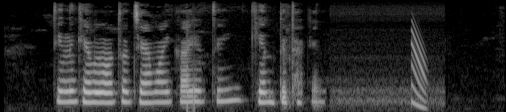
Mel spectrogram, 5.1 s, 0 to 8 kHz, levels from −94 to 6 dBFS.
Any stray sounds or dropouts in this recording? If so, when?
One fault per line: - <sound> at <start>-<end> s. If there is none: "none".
- chirp at 4.1-4.3 s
